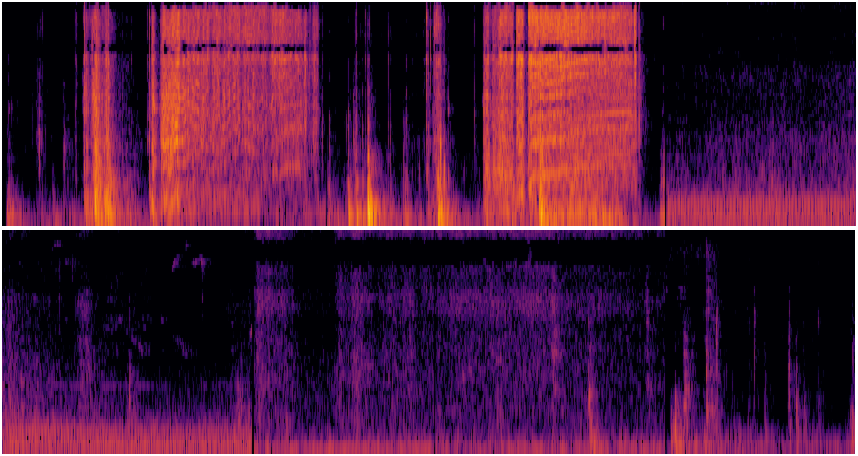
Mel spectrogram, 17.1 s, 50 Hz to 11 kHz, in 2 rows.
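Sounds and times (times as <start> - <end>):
cordless drill running: 1.5 - 3.2, 4.8 - 6.5.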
